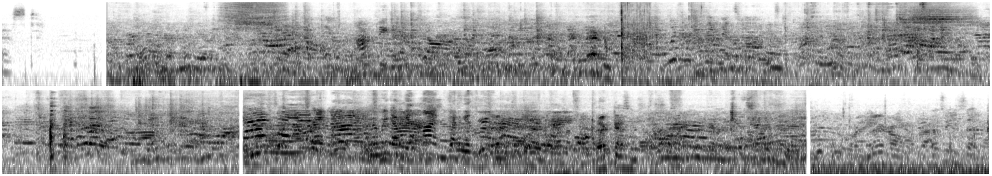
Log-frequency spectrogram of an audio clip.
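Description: A crowd of people chatters in a busy, noisy room.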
